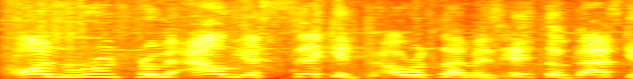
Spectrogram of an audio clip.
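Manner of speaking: high-pitched live esports call; rising game commentary held at a high pitch; excited play-by-play. Real, not acted. Live play-by-play of a big push.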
